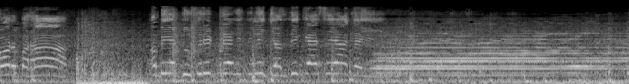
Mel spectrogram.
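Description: A train horn sounding one steady chord for about two seconds near the end, over cartoon background music with wavering tones and a low thump in the first half.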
